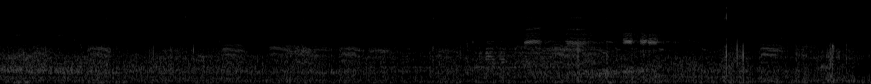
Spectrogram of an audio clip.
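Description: Birds calling in woodland, with several short high calls a little past the middle, over a steady low rustling hiss.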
